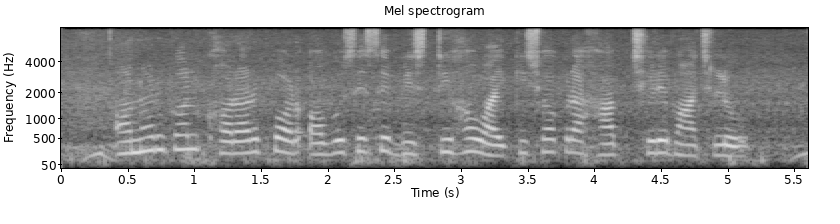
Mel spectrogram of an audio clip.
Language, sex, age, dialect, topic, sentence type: Bengali, female, 36-40, Standard Colloquial, agriculture, question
